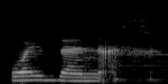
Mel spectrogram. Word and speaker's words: poisonous: So even though there are 1, 2, 3, 4, 5 vowels in this word, there are only 3 vowel sounds. So there are 3 syllables. Poisonous.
